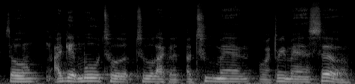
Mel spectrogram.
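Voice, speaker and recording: A man tells his personal testimony in loose, casual talk at an ordinary mid pitch. He rambles and circles back, packing his sentences with fillers and restarts. He keeps swearing earnestly that every word is true. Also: brisk, dark tone. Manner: rambling, repeats fillers and "bro", restarts often. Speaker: storyteller sharing a faith testimony.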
